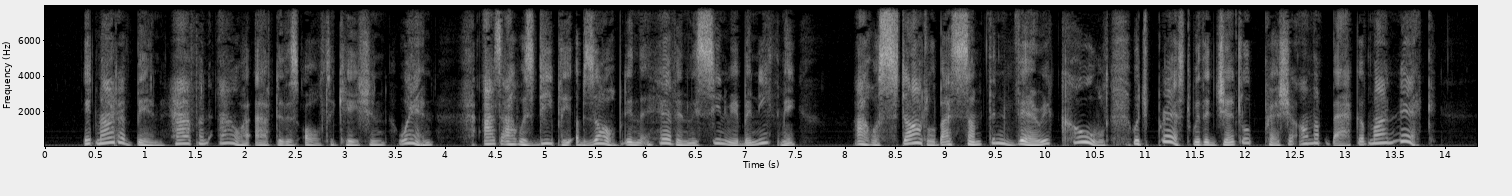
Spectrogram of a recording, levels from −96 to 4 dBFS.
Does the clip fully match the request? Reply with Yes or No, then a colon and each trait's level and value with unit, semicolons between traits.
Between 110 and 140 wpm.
No: average, 170 wpm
